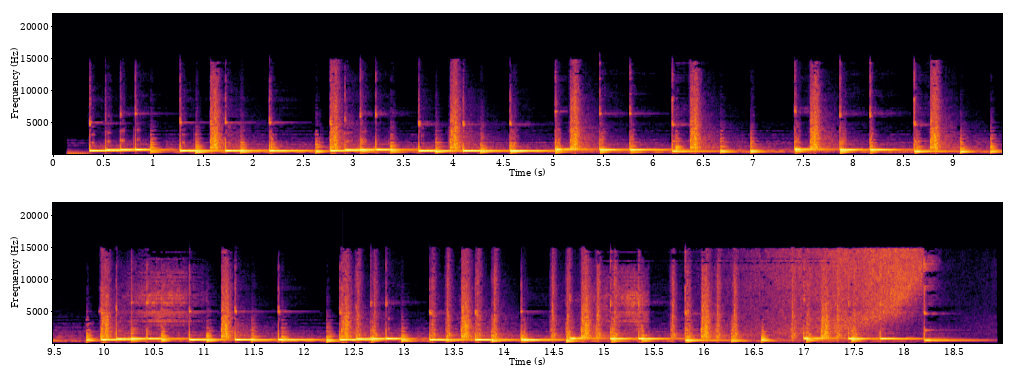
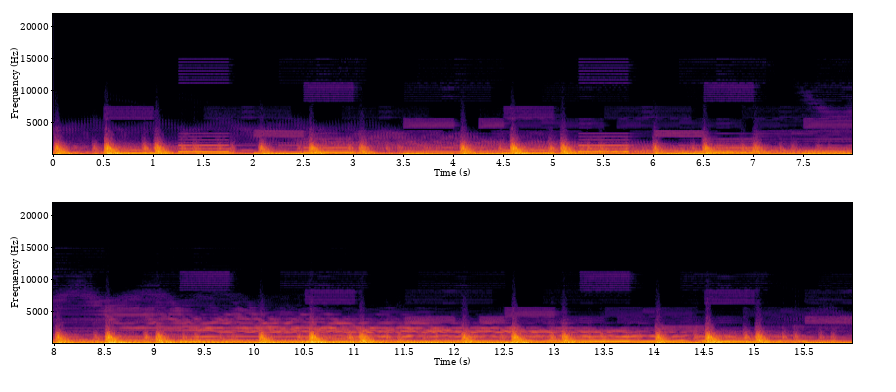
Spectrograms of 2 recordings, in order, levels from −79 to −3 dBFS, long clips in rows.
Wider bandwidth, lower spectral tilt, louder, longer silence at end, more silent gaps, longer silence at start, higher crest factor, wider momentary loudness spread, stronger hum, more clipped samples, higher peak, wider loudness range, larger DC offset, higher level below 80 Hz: first, 15.5 kHz vs 12 kHz; second, -1.5 dB/octave vs -8.5 dB/octave; first, -11 LUFS vs -21 LUFS; first, 0.15 s vs 0 s; neither; first, 0.15 s vs 0 s; second, 10 dB vs 18 dB; about the same, 8 LU vs 6 LU; neither; neither; about the same, 0 dBFS vs 0 dBFS; about the same, 3 LU vs 3 LU; second, under 0.1% vs 5%; second, -50 dBFS vs -30 dBFS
